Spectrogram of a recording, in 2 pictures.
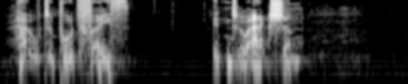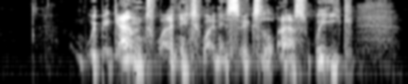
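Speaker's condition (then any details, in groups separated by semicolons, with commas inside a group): Spasmodic dystonia; prior stroke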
